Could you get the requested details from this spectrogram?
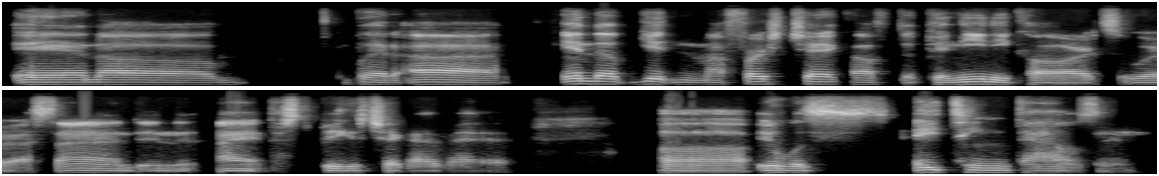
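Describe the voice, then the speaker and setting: A young man, a pro football player, casually telling a story on a podcast and jumping to a higher voice when quoting people. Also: fairly even intonation, unhurried, dry recording. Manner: acts out quotes in a raised, higher voice.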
